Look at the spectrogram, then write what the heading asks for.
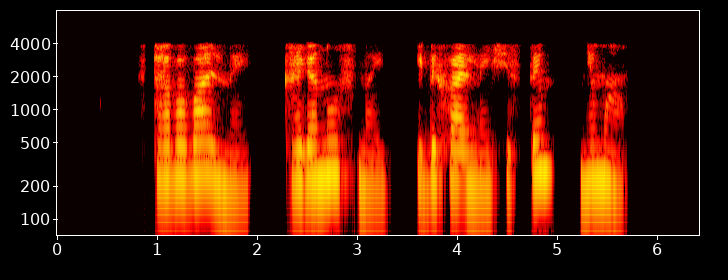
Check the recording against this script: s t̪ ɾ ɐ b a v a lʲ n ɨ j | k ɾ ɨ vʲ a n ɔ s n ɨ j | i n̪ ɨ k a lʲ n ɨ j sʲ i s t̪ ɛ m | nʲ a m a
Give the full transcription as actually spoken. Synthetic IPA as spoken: s t̪ ɾ ɐ v a v a lʲ n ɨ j | k ɾ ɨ vʲ a n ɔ s n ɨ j | i d̪ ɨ x a lʲ n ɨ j sʲ i s t̪ ɛ m | nʲ a m a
